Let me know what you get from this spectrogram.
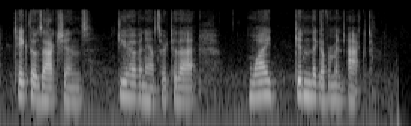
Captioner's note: speaking French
